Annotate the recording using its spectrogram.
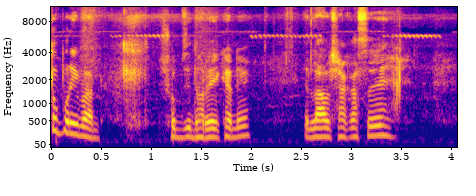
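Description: Insects trilling in the garden, three short high trills of about half a second each, in the gaps of a man talking in Bengali in short phrases.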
